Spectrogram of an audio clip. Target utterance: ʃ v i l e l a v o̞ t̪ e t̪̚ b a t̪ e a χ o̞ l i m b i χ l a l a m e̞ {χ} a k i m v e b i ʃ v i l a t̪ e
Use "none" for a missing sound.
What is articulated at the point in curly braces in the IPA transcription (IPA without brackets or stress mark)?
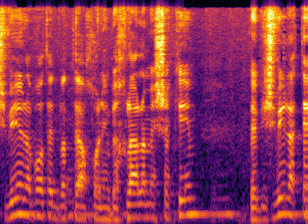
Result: ʃ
